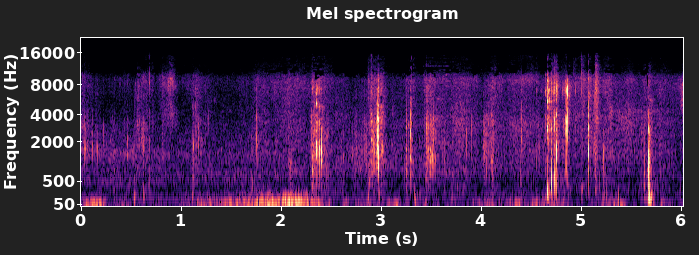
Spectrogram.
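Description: Footsteps through dry grass and brush, with irregular sharp snaps and crackles of stems and twigs underfoot.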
